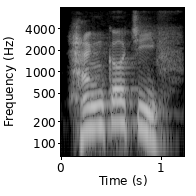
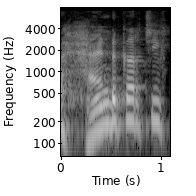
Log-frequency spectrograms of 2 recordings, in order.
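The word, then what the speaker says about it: handkerchief: और हैंडकर चीफ तो बिल्कुल नहीं है। इसमें ड एक तो ड का प्रॉब्लम है। ड नहीं बोला जाएगा। एक यह चीफ लगता है देखने में। लेकिन ये वास्तव में ये छोटे वाला इ है यहां पर चीफ हैंकर चिफ।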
